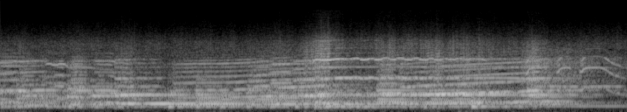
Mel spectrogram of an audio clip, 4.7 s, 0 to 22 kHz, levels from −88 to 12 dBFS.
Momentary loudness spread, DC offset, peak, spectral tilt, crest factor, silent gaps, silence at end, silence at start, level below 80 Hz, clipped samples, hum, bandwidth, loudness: 6 LU; under 0.1%; -6 dBFS; -6.5 dB/octave; 14 dB; none; 0 s; 0 s; -68 dBFS; under 0.1%; none; 7.6 kHz; -19 LUFS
